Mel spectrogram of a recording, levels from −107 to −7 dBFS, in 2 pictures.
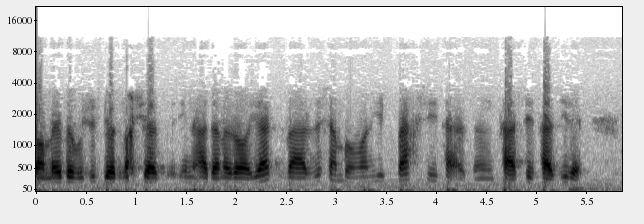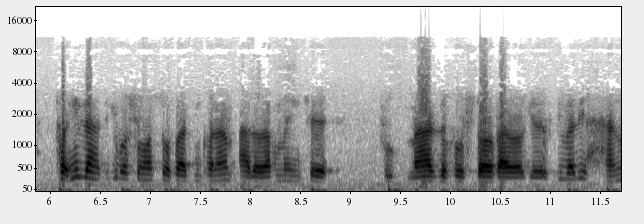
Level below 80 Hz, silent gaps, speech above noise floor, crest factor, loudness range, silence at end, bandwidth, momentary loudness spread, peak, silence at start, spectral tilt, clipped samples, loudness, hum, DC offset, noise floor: -46 dBFS; none; 30 dB; 16 dB; 3 LU; 0 s; 6.8 kHz; 12 LU; 0 dBFS; 0 s; -6.5 dB/octave; under 0.1%; -16 LUFS; none; under 0.1%; -46 dBFS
